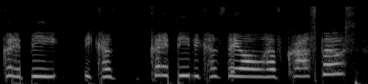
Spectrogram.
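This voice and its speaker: Casting: reluctant, squeaky coward of a wizard, voiced by a woman, storybook fantasy, high and bright, pleading and flustered. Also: steady tone, moderate pace, no room sound, studio quality. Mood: sarcastic. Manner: stammering, protesting, squeaky under pressure.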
